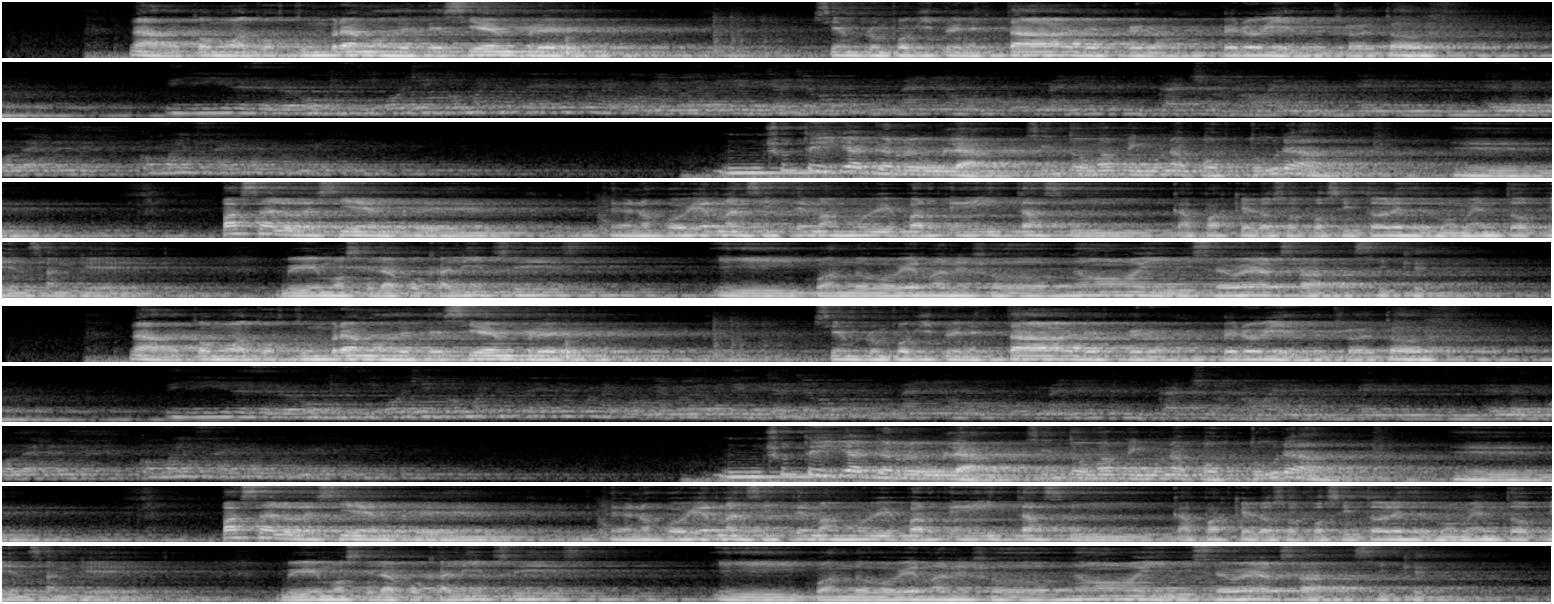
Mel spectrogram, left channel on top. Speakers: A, on the right (about 25°); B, on the left (about 60°).
A: nada, como acostumbramos desde siempre, siempre un poquito inestables, pero, pero bien dentro de todo.
B: Sí, desde luego que sí. Oye, ¿y cómo les ha ido con el gobierno de Milei? Ya lleva como un año o un año y, y cacho, ¿no? En, en, en el poder. ¿Cómo les ha ido con él?
A: Mm, Yo te diría que regular, sin tomar ninguna postura, eh, pasa lo de siempre. eh, Nos gobiernan sistemas muy bipartidistas y capaz que los opositores del momento piensan que vivimos el apocalipsis y cuando gobiernan ellos no y viceversa, así que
